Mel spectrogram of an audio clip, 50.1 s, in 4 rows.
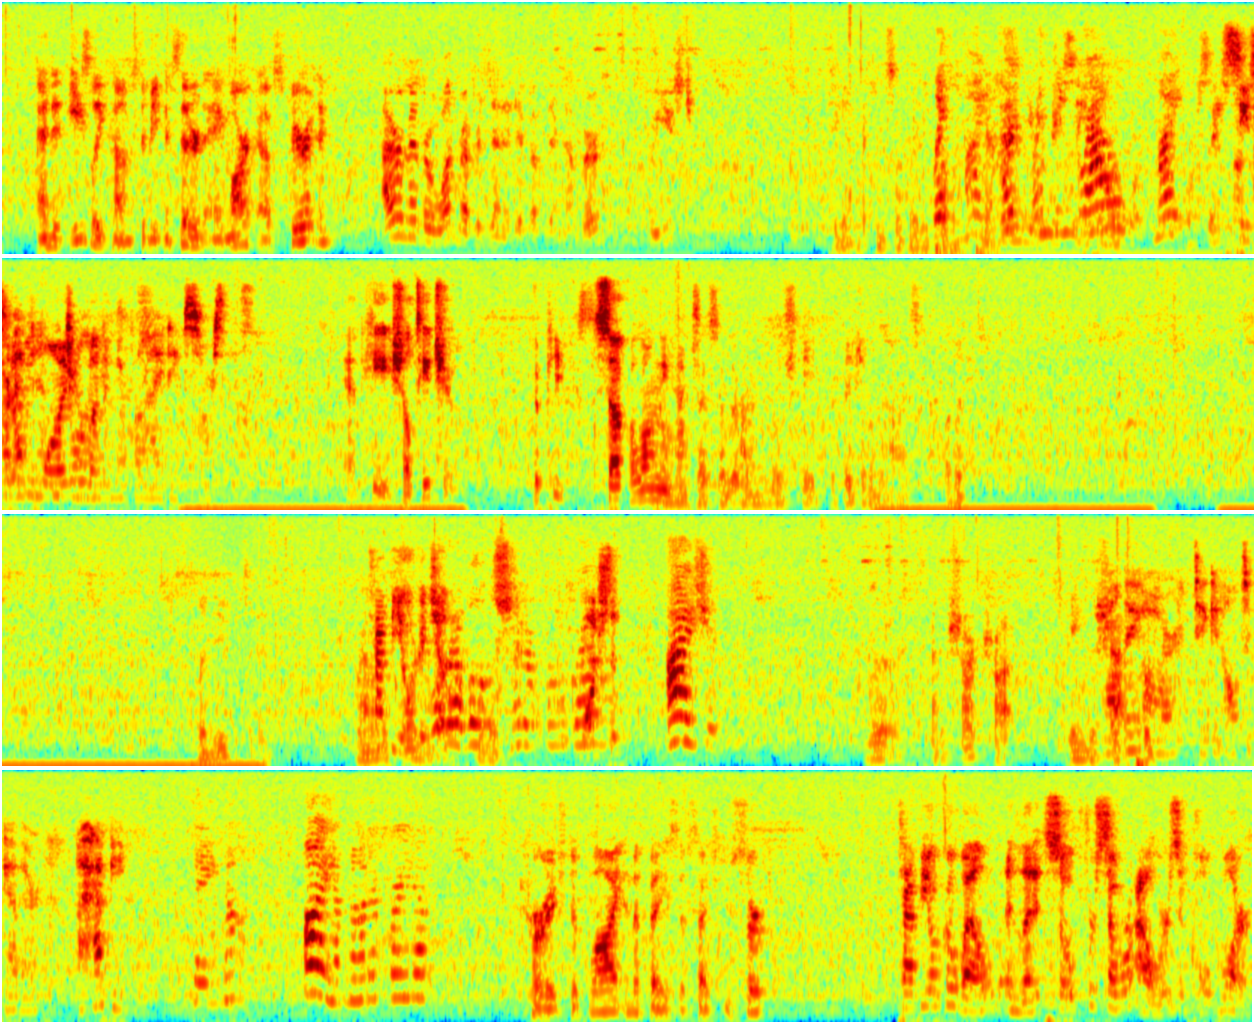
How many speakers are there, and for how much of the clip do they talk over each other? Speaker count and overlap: ten, about 28%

